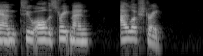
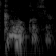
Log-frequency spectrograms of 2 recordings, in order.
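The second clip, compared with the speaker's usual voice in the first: very soft, teasing come-on; mock seductive whisper; 7 semitones higher, 26 dB quieter, much faster than usual. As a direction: lure him in with a hushed voice.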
